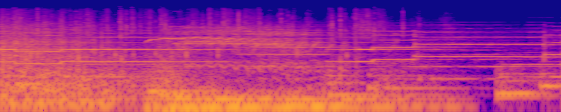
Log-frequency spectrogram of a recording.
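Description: Horse hooves clip-clopping in a hurried approach with loud whinnying neighs, a centurion arriving on horseback, set over a swelling musical score.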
